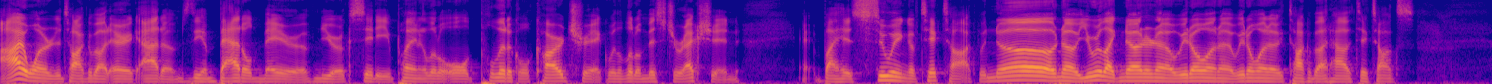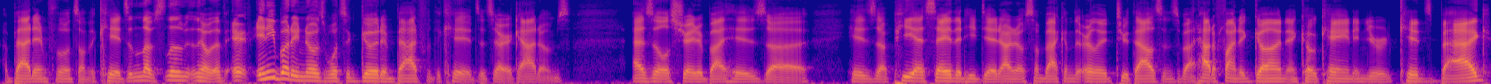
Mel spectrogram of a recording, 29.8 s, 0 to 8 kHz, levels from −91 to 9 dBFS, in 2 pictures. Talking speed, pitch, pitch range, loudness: 215 wpm, 110 Hz, 100-120 Hz, -26 LUFS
